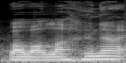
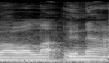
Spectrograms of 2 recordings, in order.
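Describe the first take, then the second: First: The middle sound is a breathy h. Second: The middle sound is a plain glottal stop. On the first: "ഹ ആയിട്ടോ" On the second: "ഹംസ ആയിട്ട്"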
